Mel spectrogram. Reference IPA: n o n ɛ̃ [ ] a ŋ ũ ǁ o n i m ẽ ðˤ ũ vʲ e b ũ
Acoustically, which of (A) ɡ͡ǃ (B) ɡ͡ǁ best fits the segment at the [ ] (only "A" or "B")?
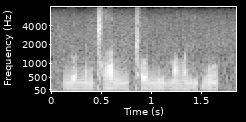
B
